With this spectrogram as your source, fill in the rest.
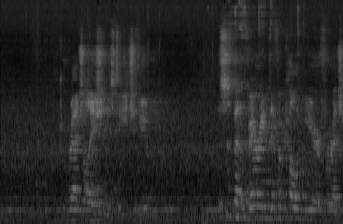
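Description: A young man speaks calmly through a microphone in an echoing hall.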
